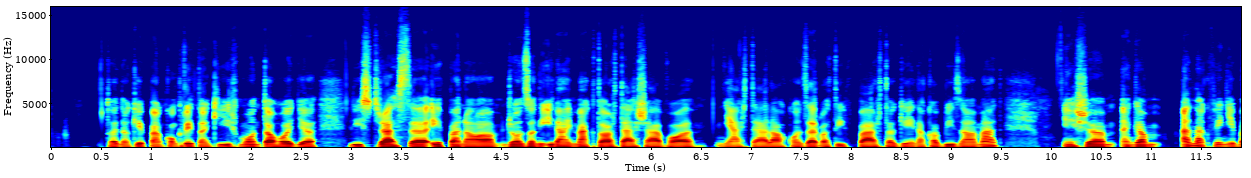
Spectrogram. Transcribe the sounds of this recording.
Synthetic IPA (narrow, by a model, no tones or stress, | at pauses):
t̪ulɒjd̪o̞ŋkeːpːɛŋko̞ŋkreːt̪ɒŋkiːʃmo̞nt̪ɒɦo̞ɟlist̪ɾɛsʔeːpːɛnɒd͡ʒo̞nzo̞niʔiɾaːɲmɛkt̪ɒrt̪aːʃaːvɒlɲɛrt̪ɛlɒko̞nzɛrvɒt̪iːfpaːrt̪ɒɡjejinɒkɒbizɒlmaːt̪ | eːʃɛ̰ŋɡɛm | ɛnːɛkfeːɲeːb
